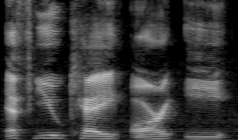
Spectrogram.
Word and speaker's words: Fukrey: but wackiness ensues uh it's spelled f-u-k-r-e-y but it's pretty it is pronounced fukrey what did poor Ray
